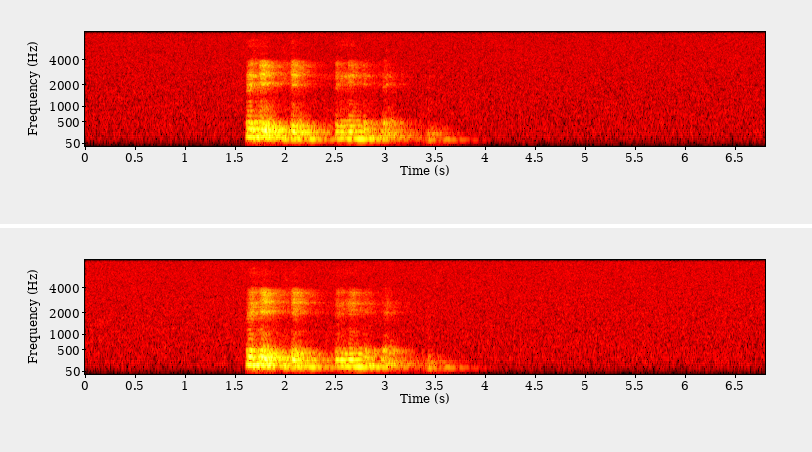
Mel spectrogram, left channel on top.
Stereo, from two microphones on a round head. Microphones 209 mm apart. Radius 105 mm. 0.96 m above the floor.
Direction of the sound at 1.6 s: 30° left (ahead or behind).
